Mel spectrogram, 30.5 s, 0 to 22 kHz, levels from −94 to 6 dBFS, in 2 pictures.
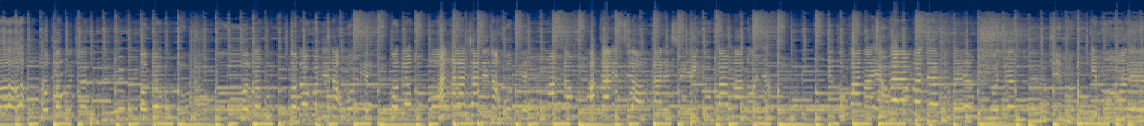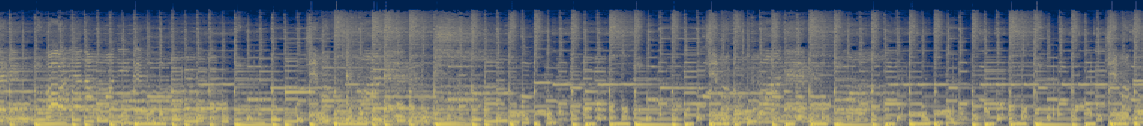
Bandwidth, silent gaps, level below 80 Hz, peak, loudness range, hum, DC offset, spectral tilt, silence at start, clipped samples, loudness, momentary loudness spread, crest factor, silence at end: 15 kHz; none; -16 dBFS; 0 dBFS; 3 LU; none; under 0.1%; -5.5 dB/octave; 0 s; 0.1%; -13 LUFS; 5 LU; 12 dB; 0 s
